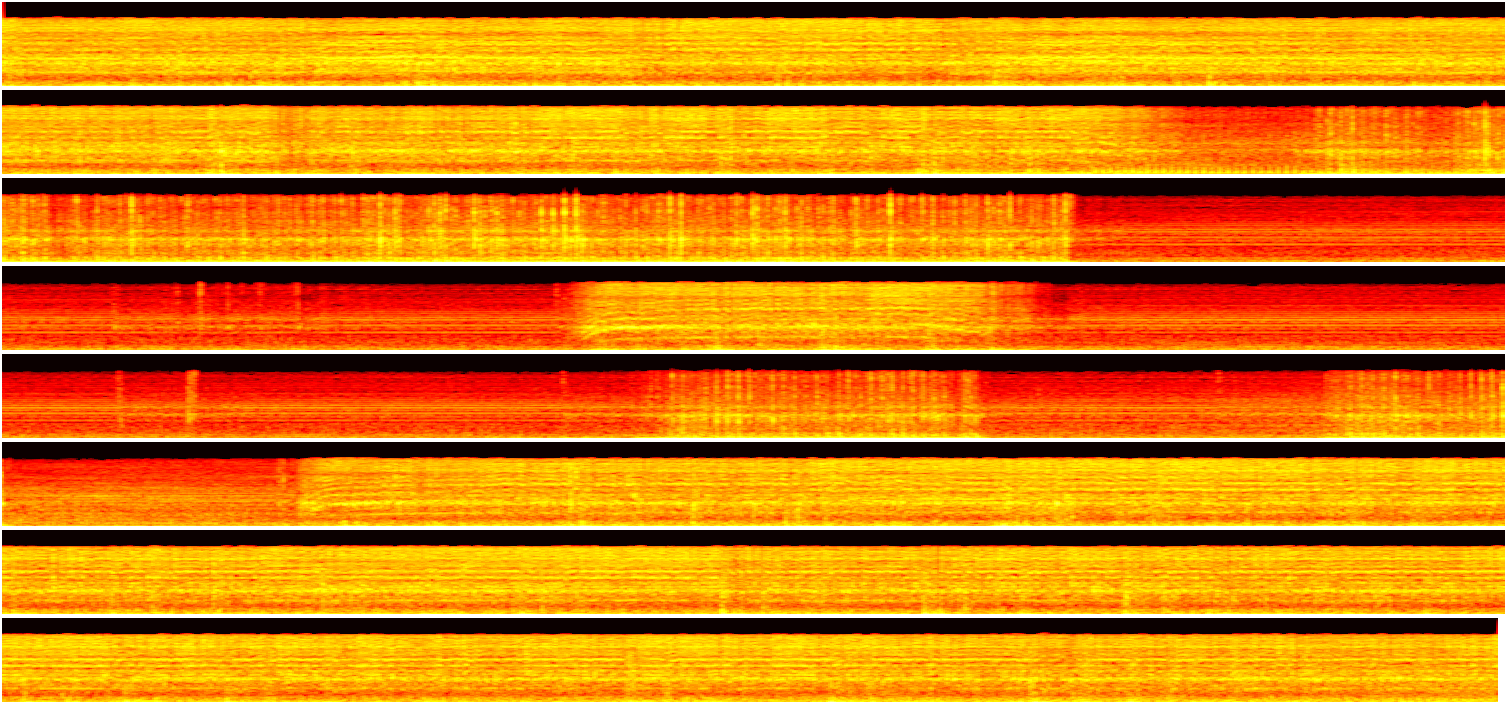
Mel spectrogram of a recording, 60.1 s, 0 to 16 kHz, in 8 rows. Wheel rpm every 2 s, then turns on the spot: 160, 160, 160, 160, 160, 160, 100, 30, 30, 30, 10, 0, 30, 100, 0, 0, 10, 20, 20, 50, 160, 160, 160, 160, 160, 160, 160, 160, 160, 160.
14-20 32-38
